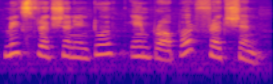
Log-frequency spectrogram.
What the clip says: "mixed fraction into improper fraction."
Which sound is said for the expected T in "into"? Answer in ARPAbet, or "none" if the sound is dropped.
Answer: T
